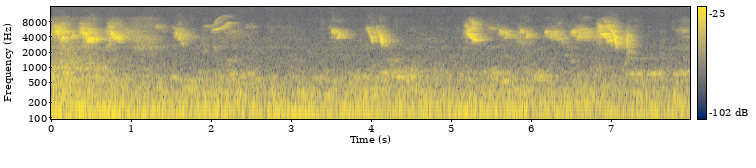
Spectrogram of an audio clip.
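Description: Small birds chirping faintly: short high chirps come every second or so, busiest in the second half.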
